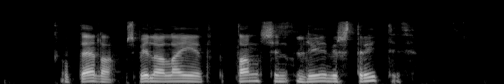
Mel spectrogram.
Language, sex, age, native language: Icelandic, male, 20-29, Icelandic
